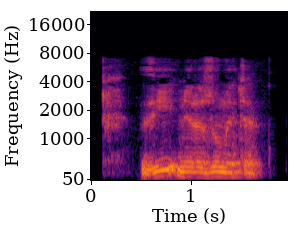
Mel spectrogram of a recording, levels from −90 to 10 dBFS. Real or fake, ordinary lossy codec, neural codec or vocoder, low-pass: real; AAC, 32 kbps; none; 7.2 kHz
